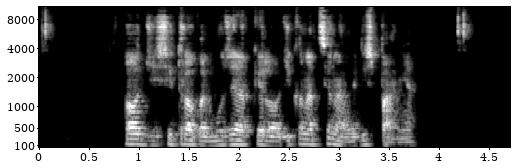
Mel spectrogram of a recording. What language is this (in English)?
Italian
